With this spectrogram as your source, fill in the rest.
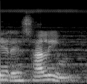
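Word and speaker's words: ירושלים: Kata Yerusalem berasal dari nama ini , yang dalam bahasa Ibrani diucapkan Yerushalayim, yang berarti rumah suci.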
